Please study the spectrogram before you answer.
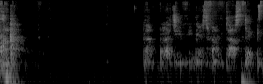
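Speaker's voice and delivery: slow hushed whisper. Real, not acted. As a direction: whisper the praise slowly. Whispered praise.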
